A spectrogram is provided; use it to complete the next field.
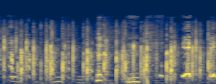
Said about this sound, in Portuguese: Genial. Aplausos cibernéticos.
